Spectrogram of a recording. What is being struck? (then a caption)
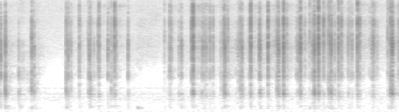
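Laminated cardboard notebook cover. Long nails tap and scratch the laminated cardboard cover of a black floral hardcover notebook. Quick, dry, bright clicks come in an irregular run, with short scratchy strokes between them and a brief lull near the two-second mark. Each tap dies away almost instantly, with no low-end weight.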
